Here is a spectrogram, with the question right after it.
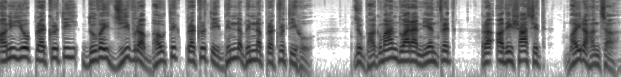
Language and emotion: Nepali, neutral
